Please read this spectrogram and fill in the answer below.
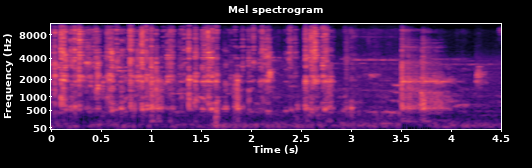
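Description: Chunks of raw guava knocking and rattling against the inside of a glass jar as it is shaken to coat them in chilli powder and salt: a quick run of knocks that thins out after about three seconds, with one last short burst.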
